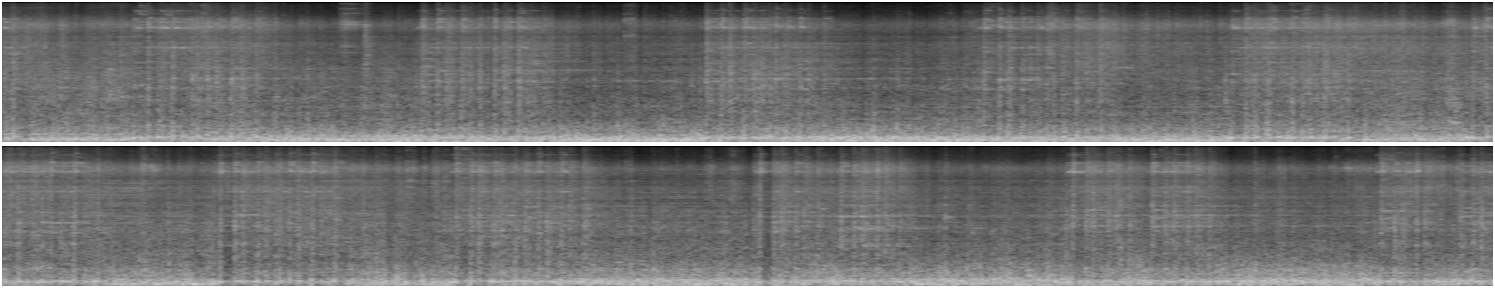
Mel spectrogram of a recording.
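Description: Loaded freight cars rolling past at speed: a steady heavy rumble with steel wheels clattering over the rail diamond and joints, and a hiss that rises and falls every few seconds.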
